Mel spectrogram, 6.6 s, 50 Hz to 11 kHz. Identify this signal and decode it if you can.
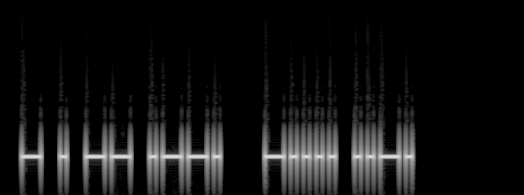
Morse code, heard as a keyed tone, about 16 wpm, 700 Hz. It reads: TEMP 6F
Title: Practice QSO - Exchange 2 - Info - 15wpm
